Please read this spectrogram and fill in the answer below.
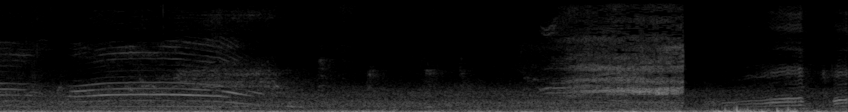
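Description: Chickens calling: a long call that rises and falls in pitch in the first second, a harsh squawk about three seconds in, then short rising calls near the end.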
